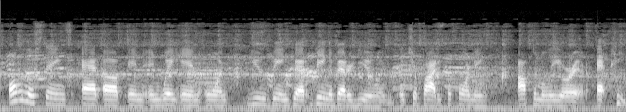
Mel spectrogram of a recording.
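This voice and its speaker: A woman speaks at a moderate pace. Music plays in the background, and the room echo is audible. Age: 40s. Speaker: life coach and vlogger. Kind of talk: casual vlog monologue. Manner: conversational with frequent fillers.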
